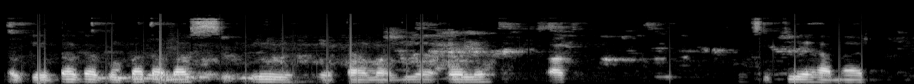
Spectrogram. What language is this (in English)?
Swahili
